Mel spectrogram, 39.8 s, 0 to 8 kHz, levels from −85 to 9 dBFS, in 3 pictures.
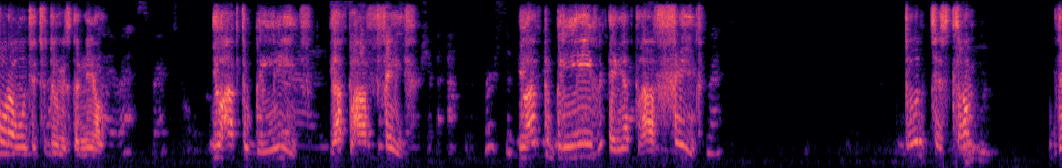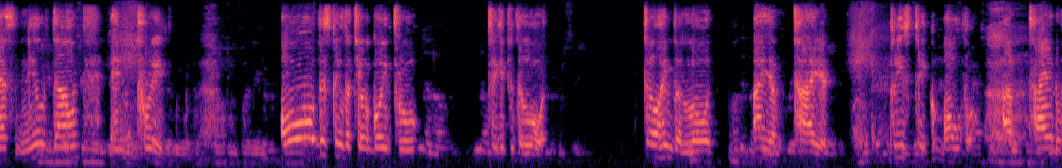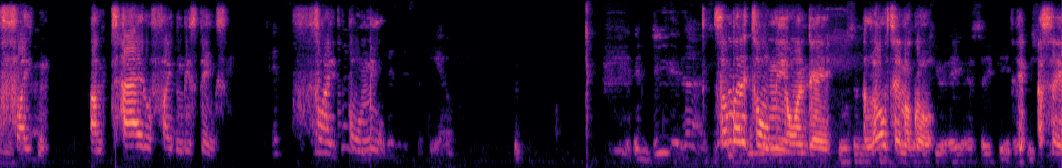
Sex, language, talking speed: male, English, 125 wpm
